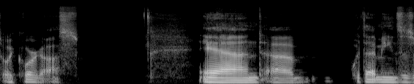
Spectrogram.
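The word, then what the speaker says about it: οἰκουργός: working at home, uh, that word is or oikorgos, I believe is how it's pronounced, oikorgos.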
